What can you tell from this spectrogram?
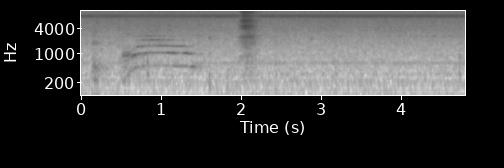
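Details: Domestic cat meow as a male cat meets a female cat indoors: one drawn-out, tonal meow with rich harmonics that slides down and levels off, followed by a sharp broadband scuffing noise, then a steady high electronic whine.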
